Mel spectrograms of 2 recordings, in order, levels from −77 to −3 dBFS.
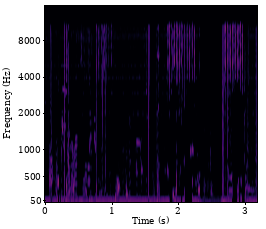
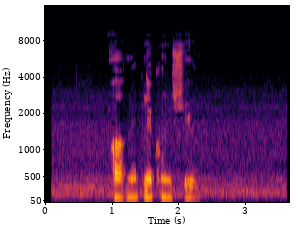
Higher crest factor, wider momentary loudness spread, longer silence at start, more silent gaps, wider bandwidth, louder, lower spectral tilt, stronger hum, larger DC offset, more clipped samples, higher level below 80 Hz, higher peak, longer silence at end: about the same, 28 dB vs 24 dB; second, 10 LU vs 22 LU; about the same, 0 s vs 0.1 s; neither; first, 11.5 kHz vs 9.6 kHz; second, -49 LUFS vs -23 LUFS; second, -1 dB/octave vs -5.5 dB/octave; neither; neither; neither; about the same, -64 dBFS vs -60 dBFS; second, -22 dBFS vs -2 dBFS; about the same, 0 s vs 0.05 s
